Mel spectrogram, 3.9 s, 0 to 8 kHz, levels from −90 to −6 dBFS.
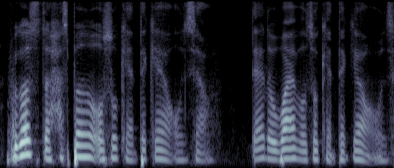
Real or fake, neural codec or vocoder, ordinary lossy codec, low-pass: real; none; none; none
